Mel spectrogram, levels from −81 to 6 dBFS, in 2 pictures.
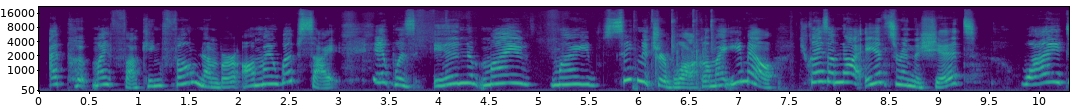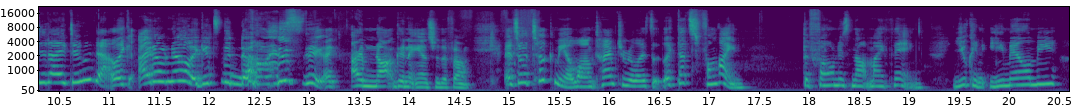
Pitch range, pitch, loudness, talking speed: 255-400 Hz, 325 Hz, -27 LUFS, 205 wpm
